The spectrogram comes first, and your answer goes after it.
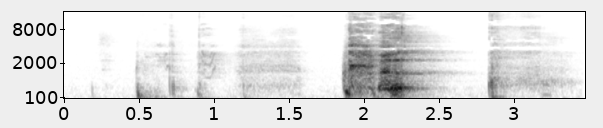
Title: Bad hiccups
